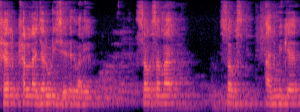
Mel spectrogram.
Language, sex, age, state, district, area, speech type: Maithili, male, 45-60, Bihar, Madhubani, rural, spontaneous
